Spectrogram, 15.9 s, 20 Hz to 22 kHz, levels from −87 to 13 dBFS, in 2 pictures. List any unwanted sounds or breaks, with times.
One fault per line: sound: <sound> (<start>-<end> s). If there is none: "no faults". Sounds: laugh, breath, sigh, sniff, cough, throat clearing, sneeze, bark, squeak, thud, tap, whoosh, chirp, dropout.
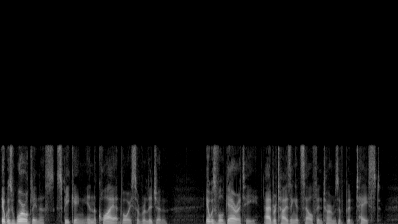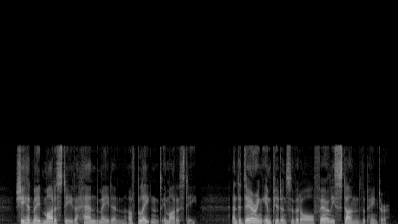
no faults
